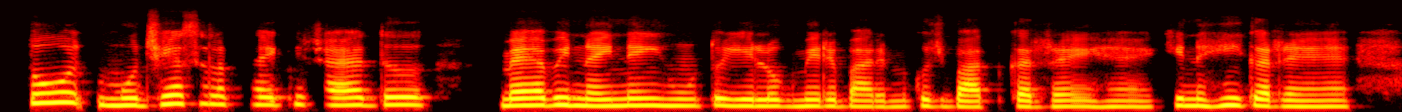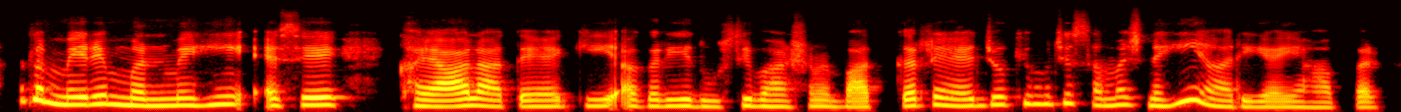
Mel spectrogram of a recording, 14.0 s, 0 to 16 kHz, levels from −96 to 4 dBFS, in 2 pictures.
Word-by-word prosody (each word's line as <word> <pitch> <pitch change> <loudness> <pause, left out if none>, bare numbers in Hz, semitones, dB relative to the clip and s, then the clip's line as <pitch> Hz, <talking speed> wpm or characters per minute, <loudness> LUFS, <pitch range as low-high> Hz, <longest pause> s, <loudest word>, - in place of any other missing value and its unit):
तो 320 +1 +4 0.2
मुझे 235 +3 +2
ऐसा 285 0 -3
लगता 260 -1 -4
है 245 - +2
कि 260 - -5
शायद 240 0 +1 0.6
मैं 230 +1 +6
अभी 240 +1 +4
नई-नई 225 +1 +2
हूँ 220 0 -1
तो 230 - +1
ये 215 -1 +1
लोग 205 -1 -1
मेरे 205 0 -1
बारे 190 -1 -3
में 190 +1 -7
कुछ 195 -1 -4
बात 185 -1 +1
कर 195 -2 0
रहे 195 0 -1
हैं, 185 0 -5
कि 230 - 0
नहीं 220 +2 +2
कर 215 -3 +2
रहे 200 0 -2
हैं। 195 0 -3 0.4
मतलब 405 -2 +5
मेरे 255 +2 +4
मन 225 -4 +3
में 230 +1 +2
ही 255 +4 0
ऐसे 240 +2 +4 0.4
ख़याल 205 +1 +5
आते 195 -2 0
हैं 195 +1 -2
कि 210 0 -4
अगर 205 0 -4
ये 215 0 +1
दूसरी 195 +3 -3
भाषा 195 0 -3
में 195 -2 -4
बात 90 0 -2
कर 215 +1 0
रहे 245 -2 +1
हैं, 215 0 -1
जो 255 +1 -1
कि 275 +3 -6
मुझे 275 +2 -3
समझ 245 -3 -4
नहीं 350 - +2
आ 200 - -2
रही 185 -1 -5
है - - -3
यहाँ 170 -2 -6
पर। - - -2
220 Hz, 240 wpm, -23 LUFS, 195-245 Hz, 0.6 s, मैं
